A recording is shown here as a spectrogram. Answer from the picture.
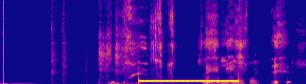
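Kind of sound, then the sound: signal or alarm, phone call tone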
